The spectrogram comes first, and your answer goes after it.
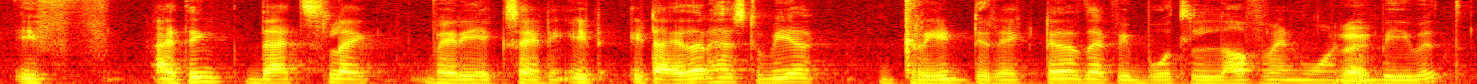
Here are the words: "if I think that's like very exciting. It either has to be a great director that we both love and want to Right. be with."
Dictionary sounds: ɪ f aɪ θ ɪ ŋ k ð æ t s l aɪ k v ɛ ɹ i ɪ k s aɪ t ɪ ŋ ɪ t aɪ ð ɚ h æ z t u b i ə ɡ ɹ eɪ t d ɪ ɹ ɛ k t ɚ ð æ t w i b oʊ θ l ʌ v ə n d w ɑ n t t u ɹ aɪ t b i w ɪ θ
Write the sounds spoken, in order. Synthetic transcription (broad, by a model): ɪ f aɪ t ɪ ŋ k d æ t s l aɪ k v ɛ ɹ i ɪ k s aɪ t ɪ ŋ ɪ t aɪ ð ɚ h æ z t u b i ə ɡ ɹ eɪ t d ɪ ɹ ɛ k t ɚ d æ t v i b oʊ t l ʌ v ə n d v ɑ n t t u b i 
